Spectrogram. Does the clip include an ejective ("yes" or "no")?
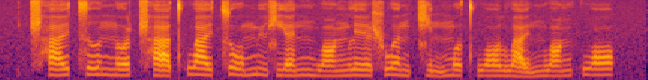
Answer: no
